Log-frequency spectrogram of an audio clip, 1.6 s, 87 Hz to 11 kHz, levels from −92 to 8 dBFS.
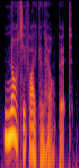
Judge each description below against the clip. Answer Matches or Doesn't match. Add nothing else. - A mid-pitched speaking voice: Matches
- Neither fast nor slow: Doesn't match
